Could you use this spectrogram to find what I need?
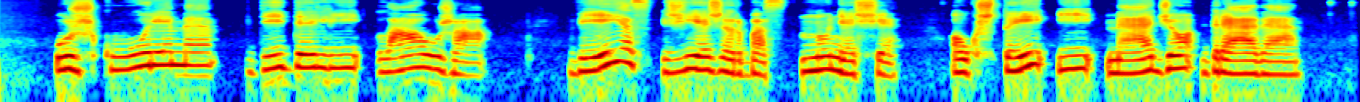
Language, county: Lithuanian, Kaunas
